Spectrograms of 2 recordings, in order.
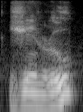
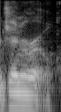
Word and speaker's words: Jin-Roh: It's actually a play on a term Jin-Roh, which means werewolf. So Jin-Roh or Jin-Roh.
